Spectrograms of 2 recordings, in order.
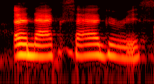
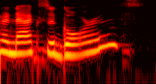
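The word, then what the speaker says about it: Anaxagoras: An axaras. Is that how you say it? It's not an axorus as I've always thought.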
